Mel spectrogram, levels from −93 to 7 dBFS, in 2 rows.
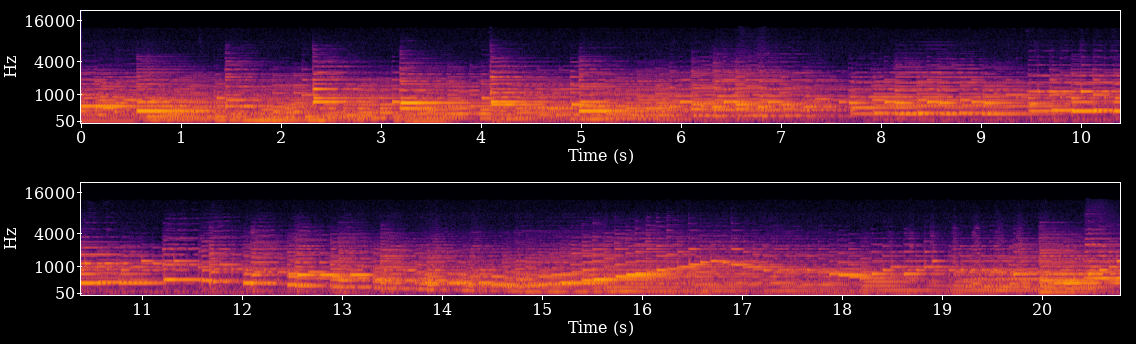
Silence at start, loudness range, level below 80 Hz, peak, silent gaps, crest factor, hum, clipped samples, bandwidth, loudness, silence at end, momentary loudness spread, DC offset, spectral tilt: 0 s; 3 LU; -40 dBFS; -4 dBFS; none; 18 dB; none; under 0.1%; 7.4 kHz; -22 LUFS; 0 s; 8 LU; under 0.1%; -8.5 dB/octave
